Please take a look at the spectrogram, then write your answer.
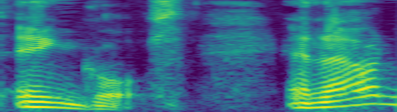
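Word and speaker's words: Inglis: the Engles lecture looks like English but it's pronounced Engles and I would like to read you the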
